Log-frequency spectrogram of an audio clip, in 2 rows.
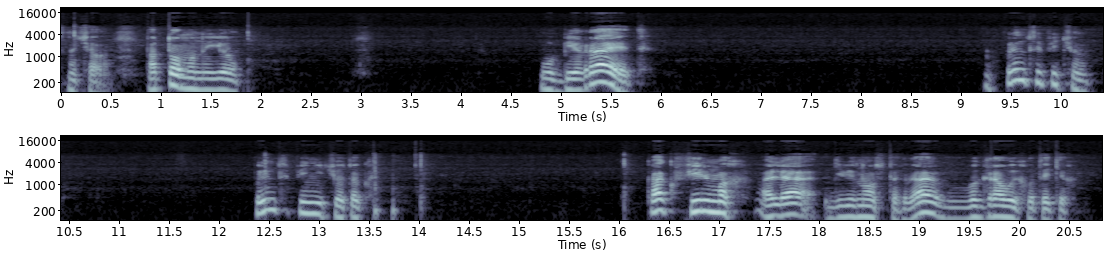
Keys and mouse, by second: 2.1-12.7 drag, 13.7 space, 14.3-16.2 middle drag.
